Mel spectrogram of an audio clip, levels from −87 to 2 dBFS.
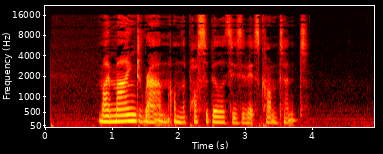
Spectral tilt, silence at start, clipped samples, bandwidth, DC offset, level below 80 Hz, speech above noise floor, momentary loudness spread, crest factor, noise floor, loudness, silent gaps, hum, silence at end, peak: -4 dB/octave; 0.1 s; under 0.1%; 16.5 kHz; under 0.1%; -54 dBFS; 33 dB; 11 LU; 22 dB; -59 dBFS; -26 LUFS; none; none; 1 s; -8 dBFS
